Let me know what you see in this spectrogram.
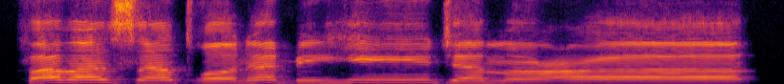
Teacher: اکثر کا لوگ یہاں پر نا میم پر قلقلہ کر دیتے ہیں. میم حرف قلقلہ میں سے نہیں ہے, یہاں پر قلقلہ نہیں ہوگا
